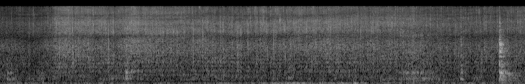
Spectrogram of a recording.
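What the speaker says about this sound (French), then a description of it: "On les fait rissoler, mais pas rôtir." Diced onion with small pieces of green and red bell pepper sizzle steadily in a pan for paella, a dense, even frying hiss with a few faint clicks of stirring and no talking.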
